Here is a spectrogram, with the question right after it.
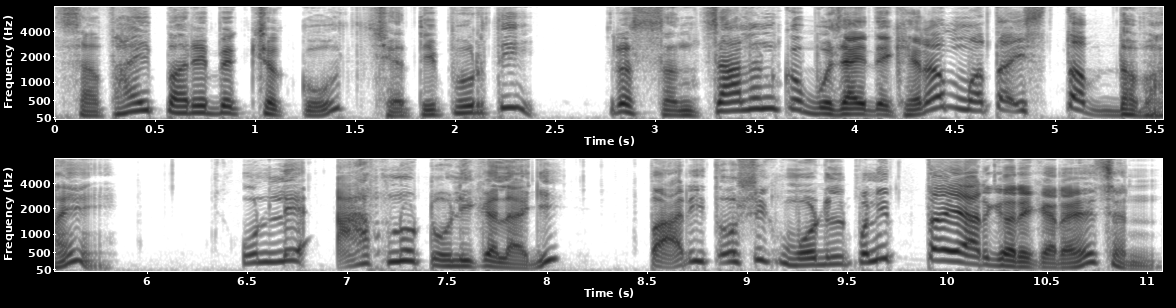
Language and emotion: Nepali, surprised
